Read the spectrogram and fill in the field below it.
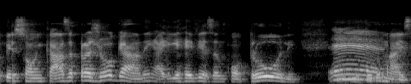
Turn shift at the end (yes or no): no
